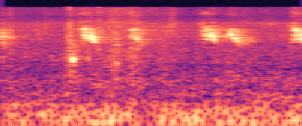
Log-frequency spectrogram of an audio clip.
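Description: A small bird chirping, short high chirps repeated about every half second, some in quick pairs, over a faint low rumble.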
